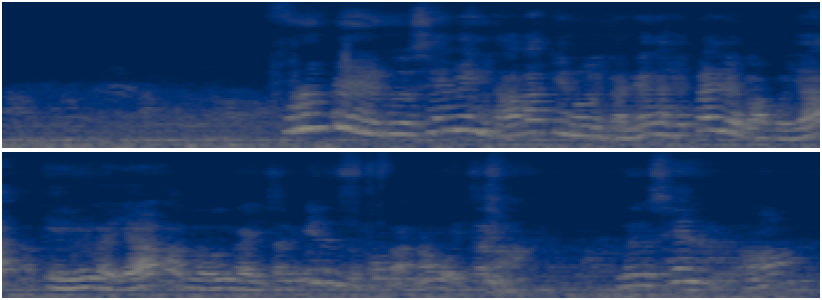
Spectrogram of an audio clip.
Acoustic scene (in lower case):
elevator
